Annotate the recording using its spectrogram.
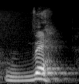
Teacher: ऐसा व्यंजन जो दंतोष्ठ कहलाता है, दंत और ओष्ठ दोनों से उच्चारण होता है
